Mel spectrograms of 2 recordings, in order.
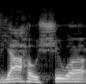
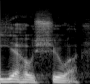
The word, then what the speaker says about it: Yehoshua: You can't have Yahoshua or Yahshua. It has to be Yehoshua.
